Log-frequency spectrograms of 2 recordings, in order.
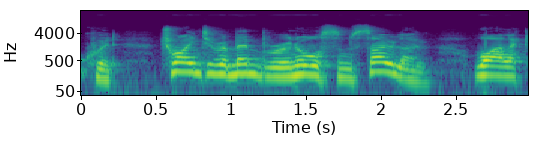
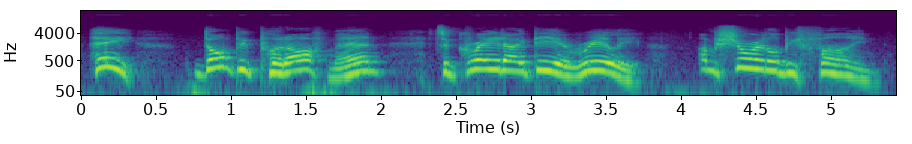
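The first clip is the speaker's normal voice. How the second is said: higher-pitched, coaxing friend; pitched-up reassurance; relenting encouragement; 7 semitones higher than usual. A narrator's reading. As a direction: cheer on a disheartened pal. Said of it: "Mangus relented a little".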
